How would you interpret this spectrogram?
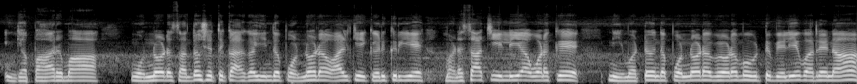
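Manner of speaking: low-pitched, admonishing holy man; stern exorcist priest. Acted. (கண்டிப்பான பூசாரியின் தாழ்ந்த குரல்)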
